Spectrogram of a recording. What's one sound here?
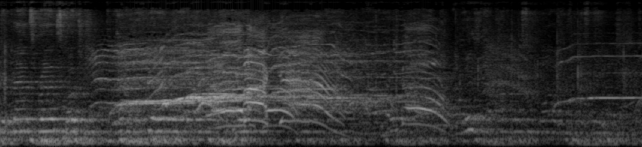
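A man announces loudly over a loudspeaker in a large echoing hall.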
